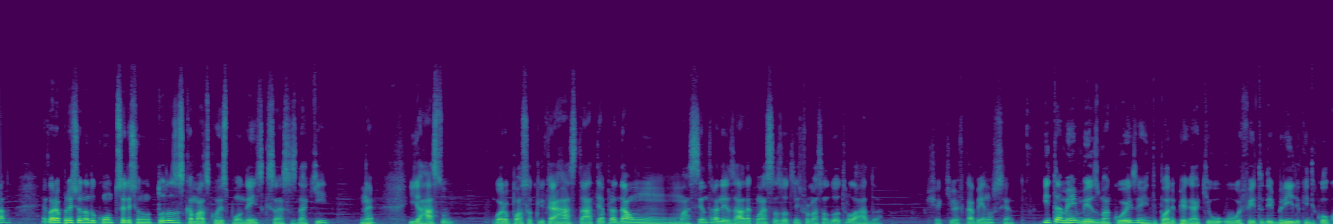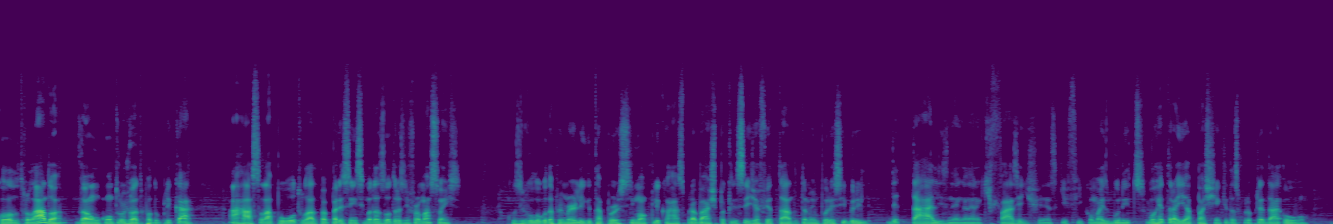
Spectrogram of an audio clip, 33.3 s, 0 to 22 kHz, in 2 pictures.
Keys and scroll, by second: 18.3 ctrl+j.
